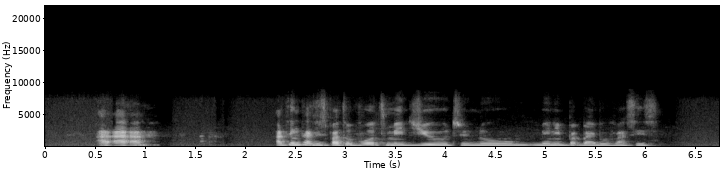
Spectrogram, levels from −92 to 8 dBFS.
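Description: At 0.95 to 1.28 s the echo canceller clamped the microphone while the loudspeaker played. The background is gated by the echo canceller, and the room sound drops by about 35 dB. Within that stretch, at 1.07 to 1.13 s, there is an echo leak: a faint copy of the speech arrives 142 ms late, likely because the canceller failed to remove everything the microphone picked up from the loudspeaker. The same gating returns at 1.73 to 1.86 s as a shallower dip of about 11 dB. It then hits at 3.6 to 3.78 s, 4.11 to 5.02 s and 5.24 to 6.35 s, each time pulling the room tone down by about 40 dB before it comes back.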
